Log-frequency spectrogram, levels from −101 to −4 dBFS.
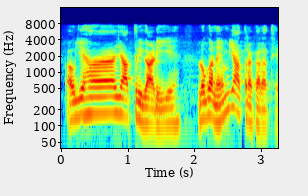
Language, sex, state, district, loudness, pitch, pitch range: Chhattisgarhi, male, Chhattisgarh, Rajnandgaon, -17 LUFS, 150 Hz, 110-170 Hz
